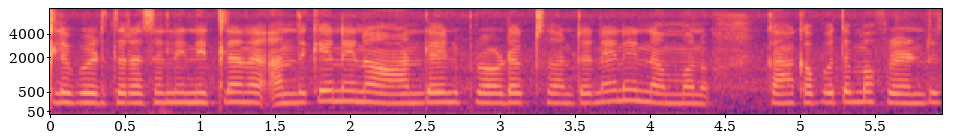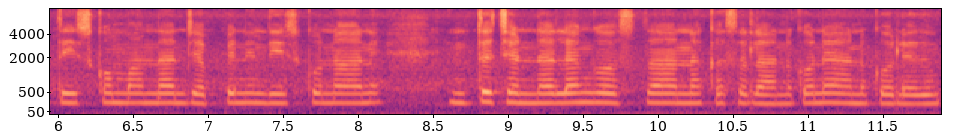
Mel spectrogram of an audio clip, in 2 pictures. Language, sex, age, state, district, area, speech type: Telugu, female, 18-30, Andhra Pradesh, Visakhapatnam, urban, spontaneous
